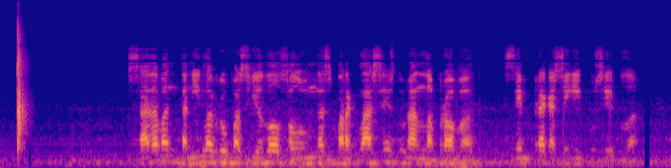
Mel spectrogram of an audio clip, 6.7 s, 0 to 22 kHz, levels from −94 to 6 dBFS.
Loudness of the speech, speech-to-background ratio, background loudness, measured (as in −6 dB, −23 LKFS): −27.5 LKFS, −2.5 dB, −25.0 LKFS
